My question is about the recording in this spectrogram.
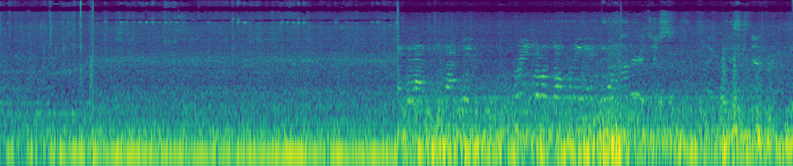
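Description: Amtrak passenger train heard from inside the coach, a loud steady low rumble as it crosses a steel bridge, with a couple of sharp clicks about a second in. A person's voice talks over the rumble through the second half.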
